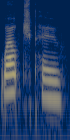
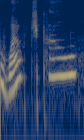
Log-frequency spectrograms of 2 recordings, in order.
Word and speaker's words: Welshpool: am there each pool actually that's how southern Americans pronounce Welshpool they call it Welch poo Welch pull up in to Welch pool Shrewsbury Birmingham Gloucester well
